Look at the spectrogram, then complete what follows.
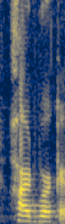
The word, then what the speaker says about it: HRDWRKER: the Los Angeles-based production company Hard Worker. Is that how you pronounce? Yeah, okay. Whose mission is to produce inspirational on-demand content. So I should say Hard Worker is actually spelled almost as an acronym, HRDWRKER.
